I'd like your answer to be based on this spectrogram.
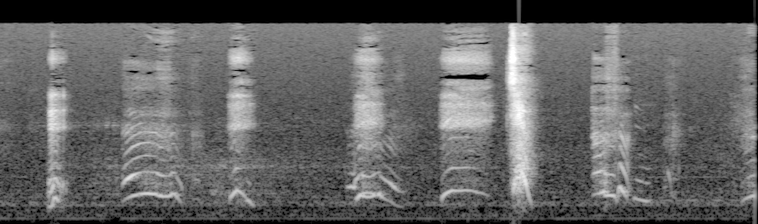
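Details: A sharp sneeze burst among an infant's repeated bright giggles and squeals; the baby laughs hysterically at the sneeze.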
